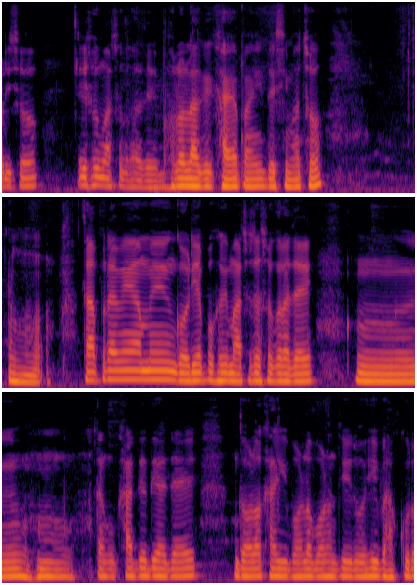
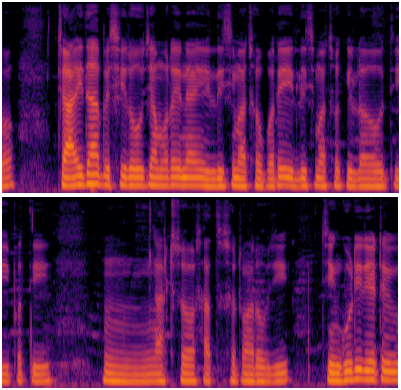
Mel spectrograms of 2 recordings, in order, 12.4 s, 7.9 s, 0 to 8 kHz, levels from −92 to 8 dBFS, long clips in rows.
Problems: constant background noise, continuous background conversations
